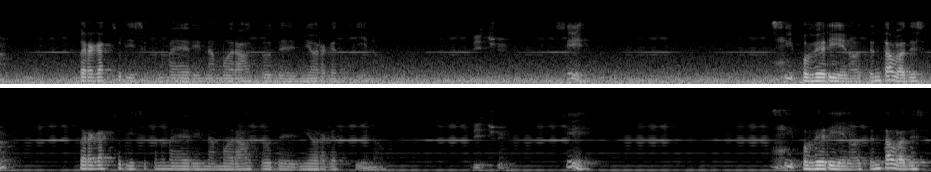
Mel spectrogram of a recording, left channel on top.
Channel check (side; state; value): left; noise; rumble, 1 dB below the sound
